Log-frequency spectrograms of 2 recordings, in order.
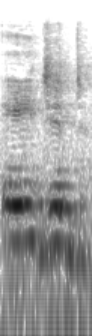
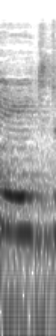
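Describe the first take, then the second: First: It is pronounced differently from the verb. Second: It is pronounced the same as the verb. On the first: It means old. "இன்னொன்னு" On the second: It means a certain number of years old. "verb aged மாதிரியே"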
